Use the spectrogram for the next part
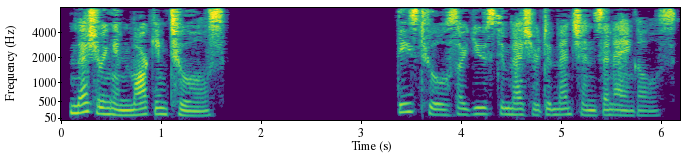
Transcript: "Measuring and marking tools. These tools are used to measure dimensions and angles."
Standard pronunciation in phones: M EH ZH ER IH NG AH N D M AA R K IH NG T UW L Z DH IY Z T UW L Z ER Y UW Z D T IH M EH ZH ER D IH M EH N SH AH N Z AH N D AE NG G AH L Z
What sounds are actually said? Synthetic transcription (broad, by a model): M EH ZH ER IH NG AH N M AA R K IH NG T UW L Z DH IY Z T UW L Z ER Y UW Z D T IH M EH ZH ER D IH M EH N SH AH N Z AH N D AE NG G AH L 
